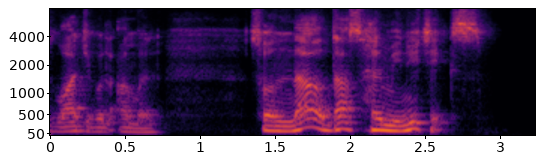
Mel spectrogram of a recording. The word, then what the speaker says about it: hermeneutics: So that's pronounced as hermeneutics.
